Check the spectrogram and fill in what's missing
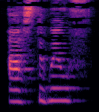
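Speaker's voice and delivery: ordinary delivery, nothing marked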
